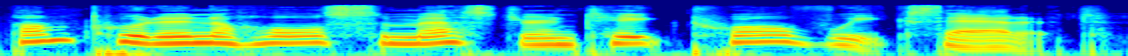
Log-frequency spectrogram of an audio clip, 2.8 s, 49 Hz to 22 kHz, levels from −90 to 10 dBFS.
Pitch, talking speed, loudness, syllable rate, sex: 195 Hz, 255 wpm, -18 LUFS, 5.9 syllables/s, female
